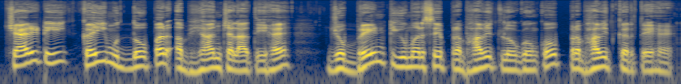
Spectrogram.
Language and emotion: Hindi, neutral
